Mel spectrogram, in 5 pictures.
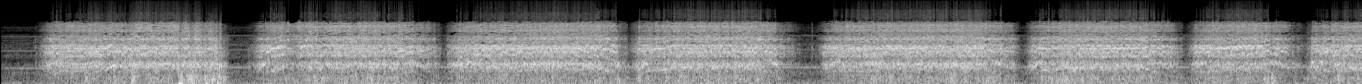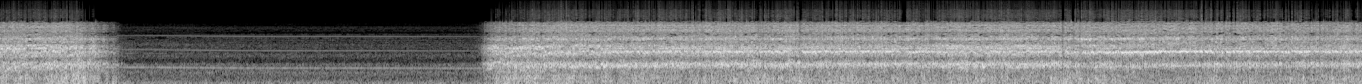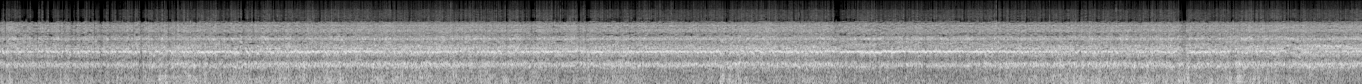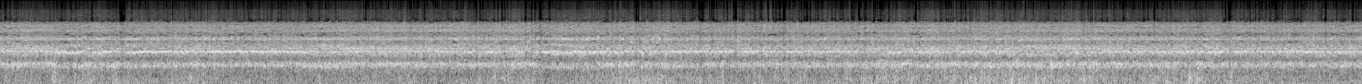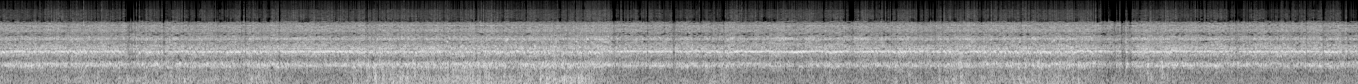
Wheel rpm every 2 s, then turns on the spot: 100, 160, 140, 150, 140, 130, 110, 90, 0, 110, 230, 230, 220, 230, 230, 230, 230, 230, 230, 230, 230, 230, 230, 230, 230, 230, 230, 230, 230, 230, 230, 230, 230, 240.
none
